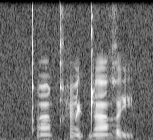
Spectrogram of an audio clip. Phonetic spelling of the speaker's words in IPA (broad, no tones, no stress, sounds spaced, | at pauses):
qʼ ɐ̃ qʰ ẽ j ɖ ã ʁ i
